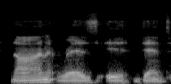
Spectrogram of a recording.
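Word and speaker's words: nonresident: Non-resident is a 4-syllable word. Stress on the res. Now notice res sounds like res, but it's an S.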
